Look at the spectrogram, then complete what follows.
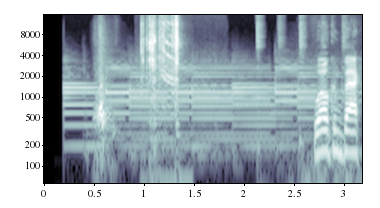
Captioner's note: camera shutter clicks; upbeat rock music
